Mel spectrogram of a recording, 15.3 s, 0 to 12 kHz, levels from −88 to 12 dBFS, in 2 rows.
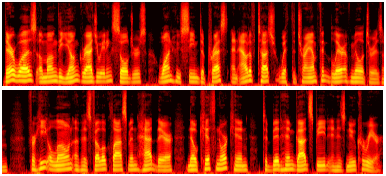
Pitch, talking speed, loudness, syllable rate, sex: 125 Hz, 170 wpm, -20 LUFS, 4.5 syllables/s, male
